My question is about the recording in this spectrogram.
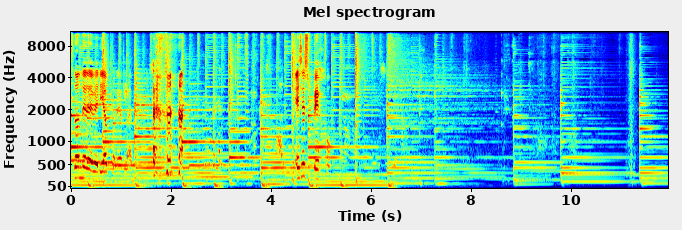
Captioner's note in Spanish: Risas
